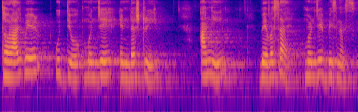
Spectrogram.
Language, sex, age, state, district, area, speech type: Goan Konkani, female, 18-30, Goa, Bardez, urban, spontaneous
